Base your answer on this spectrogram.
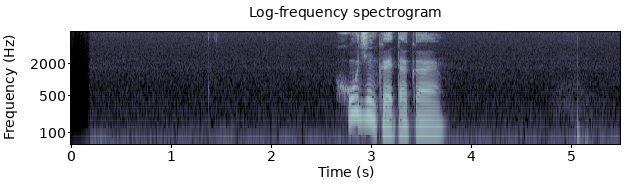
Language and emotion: Russian, neutral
